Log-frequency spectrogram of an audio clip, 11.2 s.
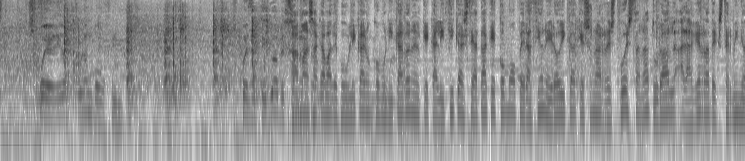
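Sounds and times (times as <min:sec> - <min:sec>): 
speech: 0:00.5 - 0:02.7, 0:03.6 - 0:11.1
gunshots: 0:00.5 - 0:04.6.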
